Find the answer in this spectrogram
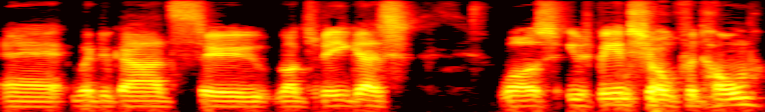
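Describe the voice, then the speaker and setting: A man's voice: on the low side, steady tone, a little slow, sharp tone, poor audio. A man chatting about football on a podcast in an easygoing way, often tagging questions onto his points. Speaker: podcast panelist. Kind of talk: casual football chat.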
